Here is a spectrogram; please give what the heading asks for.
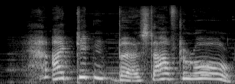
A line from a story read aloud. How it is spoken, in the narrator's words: he cried delightedly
